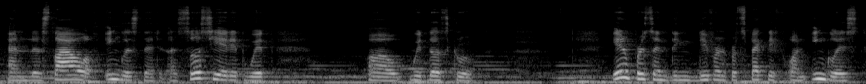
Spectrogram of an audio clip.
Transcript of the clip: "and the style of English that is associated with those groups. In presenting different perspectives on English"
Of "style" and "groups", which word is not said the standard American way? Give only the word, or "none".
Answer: groups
